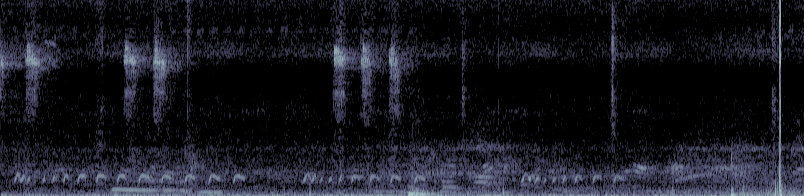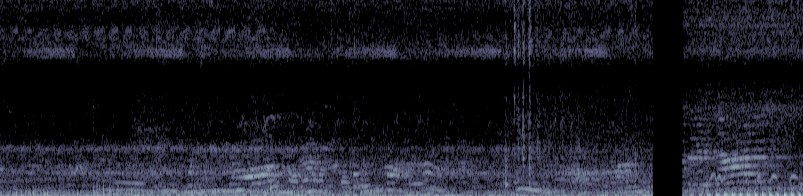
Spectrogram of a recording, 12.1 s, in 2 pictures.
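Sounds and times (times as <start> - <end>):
bird calling in rapid notes: 0.0 - 3.1, 11.4 - 12.0.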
